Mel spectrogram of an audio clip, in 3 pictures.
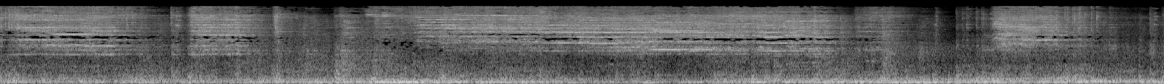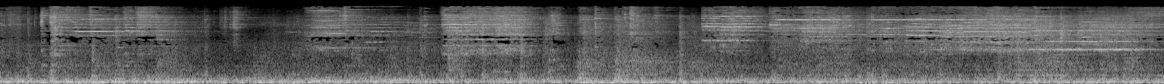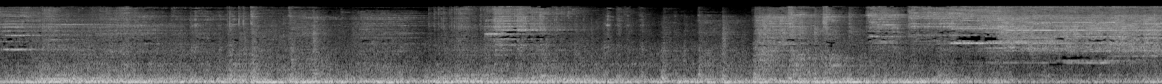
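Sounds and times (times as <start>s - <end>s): wheel squeals: 0.0s - 2.6s, 4.1s - 9.0s, 12.1s - 13.4s, 14.5s - 17.3s, 18.6s - 24.9s, 28.1s - 29.0s, 31.9s - 34.9s
freight train rumbling past: 0.0s - 34.9s.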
